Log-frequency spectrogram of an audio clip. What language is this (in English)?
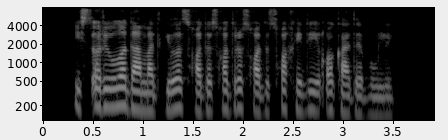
Georgian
